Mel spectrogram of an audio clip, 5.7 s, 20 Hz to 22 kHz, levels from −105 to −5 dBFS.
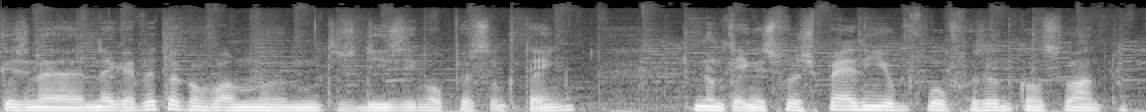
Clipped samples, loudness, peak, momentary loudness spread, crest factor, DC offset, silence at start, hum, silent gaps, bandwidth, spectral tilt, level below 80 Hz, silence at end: under 0.1%; -13 LUFS; -2 dBFS; 6 LU; 12 dB; under 0.1%; 0 s; none; none; 15 kHz; -7.5 dB/octave; -36 dBFS; 0 s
